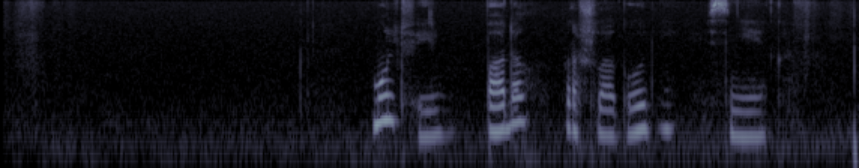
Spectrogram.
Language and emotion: Russian, sad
